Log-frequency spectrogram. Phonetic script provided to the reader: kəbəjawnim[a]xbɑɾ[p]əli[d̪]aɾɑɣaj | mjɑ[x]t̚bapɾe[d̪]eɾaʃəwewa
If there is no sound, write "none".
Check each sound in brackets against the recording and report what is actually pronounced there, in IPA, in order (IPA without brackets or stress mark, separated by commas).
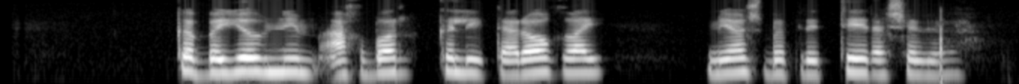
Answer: a, k, t̪, ʃ, t̪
